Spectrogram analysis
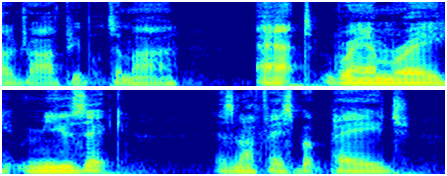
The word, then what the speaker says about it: Gram Rea: So it's Graham Ray, but it's GRAM because I was named after Graham Parsons. So it's like the unit of weight, and Ray is spelled REA.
